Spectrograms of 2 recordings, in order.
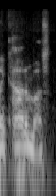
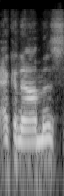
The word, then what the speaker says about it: Economos: But he was in the Suicide Squad playing the same character, John Economos. We'll have to find out the correct pronunciation of that name because I've heard it said twice differently on the Economos.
